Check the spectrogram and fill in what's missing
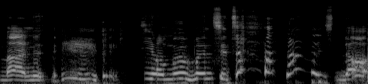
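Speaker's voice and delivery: slow delivery squeezed past held-in laughter. Retelling how the judge reacted: imitating someone holding in laughter. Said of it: "he was trying to hold his laugh in".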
